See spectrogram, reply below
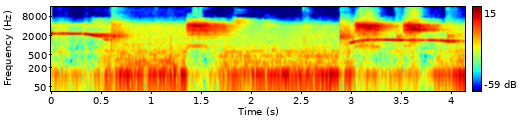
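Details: Asian pied starling held in the hand and singing: a falling clear whistle, a pause, a short harsh burst, then a long level whistle followed by scratchy notes.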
